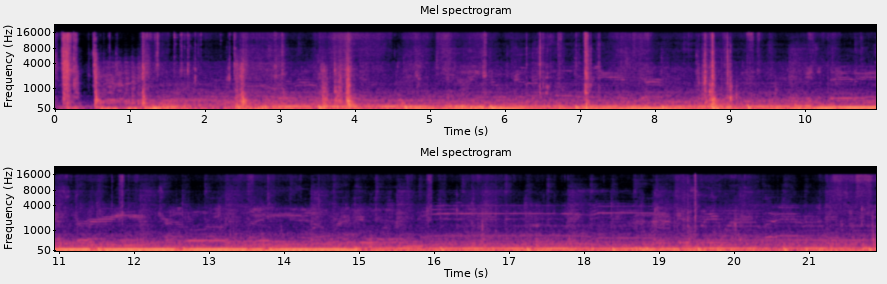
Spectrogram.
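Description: A car engine starts and settles into a steady low idle, heard from inside the cabin, with music playing over it.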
